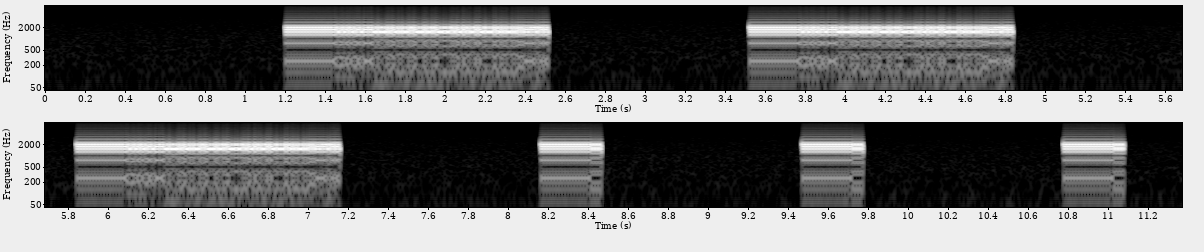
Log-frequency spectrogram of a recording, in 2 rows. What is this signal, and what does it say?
Emergency Alert System (SAME) tones (header bursts, then end-of-message bursts), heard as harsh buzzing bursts, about 520.83 baud.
